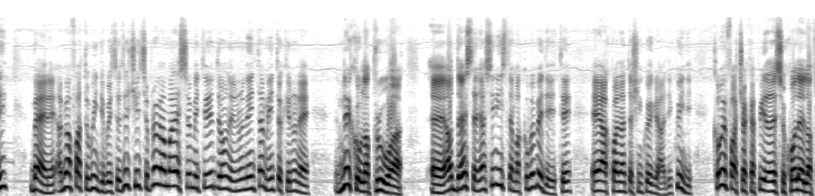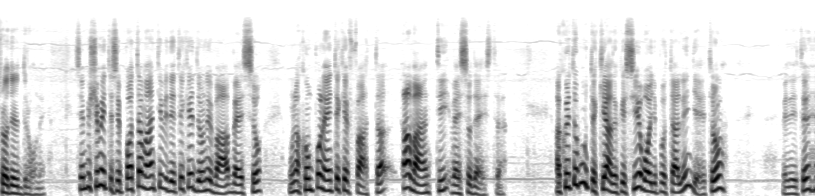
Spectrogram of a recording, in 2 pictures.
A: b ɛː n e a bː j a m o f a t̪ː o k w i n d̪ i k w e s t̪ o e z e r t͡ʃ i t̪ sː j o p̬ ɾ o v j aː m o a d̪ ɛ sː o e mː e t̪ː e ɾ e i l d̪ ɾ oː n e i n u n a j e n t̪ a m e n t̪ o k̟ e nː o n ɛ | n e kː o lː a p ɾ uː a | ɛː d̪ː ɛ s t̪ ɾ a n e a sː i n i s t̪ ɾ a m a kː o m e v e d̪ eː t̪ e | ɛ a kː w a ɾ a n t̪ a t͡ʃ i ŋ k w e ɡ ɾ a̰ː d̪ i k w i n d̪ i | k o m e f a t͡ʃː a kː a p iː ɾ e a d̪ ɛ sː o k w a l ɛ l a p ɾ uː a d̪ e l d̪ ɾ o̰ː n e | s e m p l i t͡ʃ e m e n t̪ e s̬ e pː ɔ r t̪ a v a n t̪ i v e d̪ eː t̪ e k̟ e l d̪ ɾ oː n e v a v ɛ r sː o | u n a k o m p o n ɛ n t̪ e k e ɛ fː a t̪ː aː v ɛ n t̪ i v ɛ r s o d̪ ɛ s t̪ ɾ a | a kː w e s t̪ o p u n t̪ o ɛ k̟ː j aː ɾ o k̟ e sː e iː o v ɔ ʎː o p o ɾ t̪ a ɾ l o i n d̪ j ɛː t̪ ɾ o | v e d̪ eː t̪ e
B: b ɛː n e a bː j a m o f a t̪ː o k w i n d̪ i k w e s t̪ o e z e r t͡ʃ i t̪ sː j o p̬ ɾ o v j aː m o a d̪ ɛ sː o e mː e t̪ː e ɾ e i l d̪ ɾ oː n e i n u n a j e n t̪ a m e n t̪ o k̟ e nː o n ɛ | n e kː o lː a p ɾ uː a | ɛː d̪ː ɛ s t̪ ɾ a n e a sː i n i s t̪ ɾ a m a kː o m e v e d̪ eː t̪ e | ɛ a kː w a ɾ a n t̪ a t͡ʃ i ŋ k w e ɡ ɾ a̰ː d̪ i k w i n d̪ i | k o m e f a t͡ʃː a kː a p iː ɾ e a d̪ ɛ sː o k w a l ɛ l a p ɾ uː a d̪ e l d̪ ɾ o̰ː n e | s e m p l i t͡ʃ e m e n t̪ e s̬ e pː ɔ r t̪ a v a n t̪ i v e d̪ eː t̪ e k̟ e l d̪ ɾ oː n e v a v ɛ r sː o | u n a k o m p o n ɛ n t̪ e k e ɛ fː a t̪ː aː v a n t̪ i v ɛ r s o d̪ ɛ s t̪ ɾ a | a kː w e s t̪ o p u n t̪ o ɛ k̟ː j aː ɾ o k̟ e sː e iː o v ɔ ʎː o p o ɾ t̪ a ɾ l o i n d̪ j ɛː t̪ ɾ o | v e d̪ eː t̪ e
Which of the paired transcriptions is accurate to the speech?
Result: B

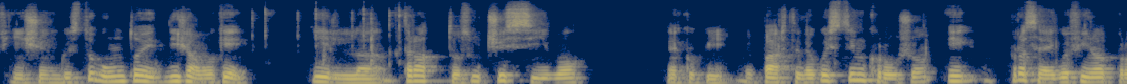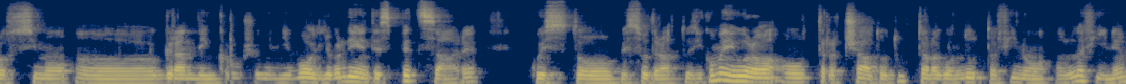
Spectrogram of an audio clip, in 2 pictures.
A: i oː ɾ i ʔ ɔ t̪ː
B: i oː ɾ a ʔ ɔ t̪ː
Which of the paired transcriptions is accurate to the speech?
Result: B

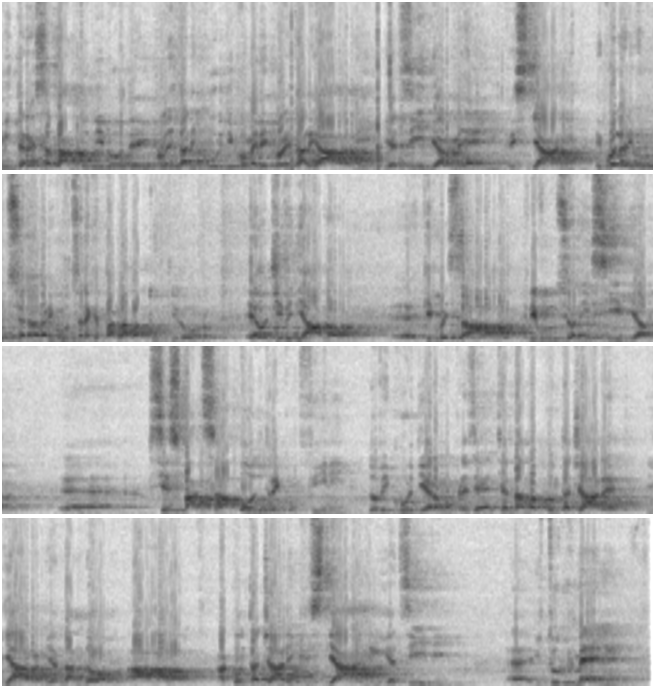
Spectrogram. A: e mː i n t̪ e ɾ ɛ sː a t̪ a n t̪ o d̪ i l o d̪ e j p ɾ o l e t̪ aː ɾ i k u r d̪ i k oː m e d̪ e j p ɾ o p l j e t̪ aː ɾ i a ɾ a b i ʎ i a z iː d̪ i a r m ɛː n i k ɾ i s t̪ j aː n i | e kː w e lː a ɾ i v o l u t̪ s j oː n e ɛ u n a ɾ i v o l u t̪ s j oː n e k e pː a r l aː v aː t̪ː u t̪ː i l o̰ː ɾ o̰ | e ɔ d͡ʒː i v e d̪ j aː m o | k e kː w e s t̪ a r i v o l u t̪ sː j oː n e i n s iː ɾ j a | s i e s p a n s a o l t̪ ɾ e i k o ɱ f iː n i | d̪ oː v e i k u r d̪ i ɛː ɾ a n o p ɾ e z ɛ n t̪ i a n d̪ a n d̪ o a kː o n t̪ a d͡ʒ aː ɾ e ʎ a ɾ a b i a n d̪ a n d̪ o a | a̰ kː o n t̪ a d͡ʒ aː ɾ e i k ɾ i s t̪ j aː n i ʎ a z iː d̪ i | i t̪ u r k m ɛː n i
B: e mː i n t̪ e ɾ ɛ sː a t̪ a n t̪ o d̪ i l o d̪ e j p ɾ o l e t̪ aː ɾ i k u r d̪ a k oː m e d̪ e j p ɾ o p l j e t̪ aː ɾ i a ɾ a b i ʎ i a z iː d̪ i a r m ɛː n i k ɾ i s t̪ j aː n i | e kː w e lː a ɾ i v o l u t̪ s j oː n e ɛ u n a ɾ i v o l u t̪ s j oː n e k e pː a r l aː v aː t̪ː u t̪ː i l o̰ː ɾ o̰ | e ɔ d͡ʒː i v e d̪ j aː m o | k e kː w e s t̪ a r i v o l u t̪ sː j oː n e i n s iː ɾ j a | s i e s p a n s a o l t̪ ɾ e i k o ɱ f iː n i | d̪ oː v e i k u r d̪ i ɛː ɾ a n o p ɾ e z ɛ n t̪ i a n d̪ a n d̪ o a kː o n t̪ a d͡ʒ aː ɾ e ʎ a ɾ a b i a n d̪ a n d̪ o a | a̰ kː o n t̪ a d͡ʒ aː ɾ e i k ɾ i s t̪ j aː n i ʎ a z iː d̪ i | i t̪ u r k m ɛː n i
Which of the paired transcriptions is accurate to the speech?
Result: A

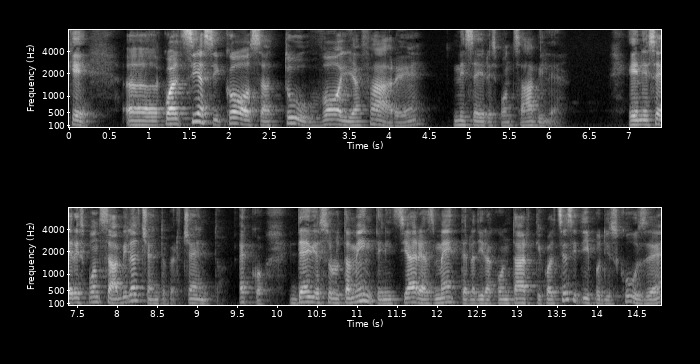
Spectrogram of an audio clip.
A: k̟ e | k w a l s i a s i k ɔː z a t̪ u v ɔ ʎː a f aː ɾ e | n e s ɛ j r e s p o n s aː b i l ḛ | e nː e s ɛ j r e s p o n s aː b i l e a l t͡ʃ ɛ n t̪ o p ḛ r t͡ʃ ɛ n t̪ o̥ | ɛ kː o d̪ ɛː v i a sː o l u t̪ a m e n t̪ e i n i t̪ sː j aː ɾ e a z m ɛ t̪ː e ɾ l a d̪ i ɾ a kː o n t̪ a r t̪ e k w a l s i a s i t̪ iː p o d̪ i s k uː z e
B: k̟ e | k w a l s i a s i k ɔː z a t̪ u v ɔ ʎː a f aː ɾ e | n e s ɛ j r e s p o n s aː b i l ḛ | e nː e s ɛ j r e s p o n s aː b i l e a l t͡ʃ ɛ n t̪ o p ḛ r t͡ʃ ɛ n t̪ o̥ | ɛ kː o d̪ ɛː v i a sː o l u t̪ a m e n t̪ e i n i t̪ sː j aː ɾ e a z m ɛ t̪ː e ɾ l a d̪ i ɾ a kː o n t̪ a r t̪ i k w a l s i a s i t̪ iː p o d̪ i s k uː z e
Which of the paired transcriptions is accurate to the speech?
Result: B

